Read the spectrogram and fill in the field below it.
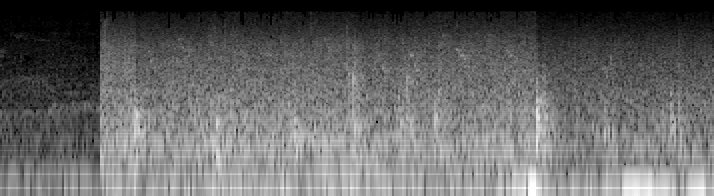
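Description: A man and a woman talk to each other.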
